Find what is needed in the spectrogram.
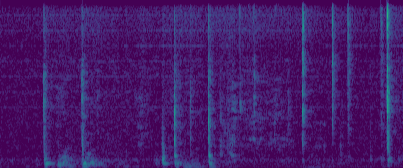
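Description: Faint, scattered clicks and taps of a stylus on a pen tablet as handwriting is put down and pen tools are picked, with a few sharp clicks near the end. A quietly spoken "zero" comes about a second in.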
